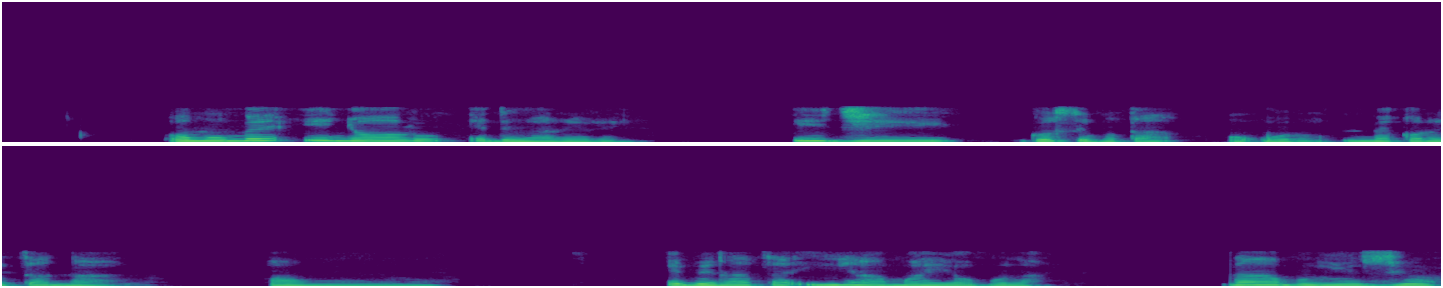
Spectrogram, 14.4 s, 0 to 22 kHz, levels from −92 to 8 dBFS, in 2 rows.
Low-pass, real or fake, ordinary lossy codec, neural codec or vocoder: 5.4 kHz; fake; none; codec, 44.1 kHz, 7.8 kbps, Pupu-Codec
